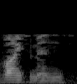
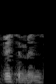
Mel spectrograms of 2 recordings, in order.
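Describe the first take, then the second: First: The i vowel gets more emphasis, American style. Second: The i vowel gets little emphasis, British style. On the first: "not vitamins" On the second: "the British pronunciation, which is vitamins"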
